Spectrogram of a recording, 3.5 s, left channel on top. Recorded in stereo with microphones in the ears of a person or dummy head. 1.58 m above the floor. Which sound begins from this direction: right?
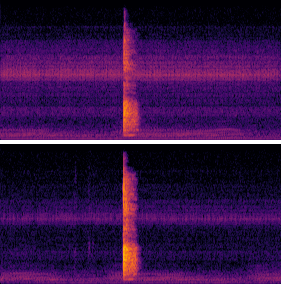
A clap, at 1.5 s.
